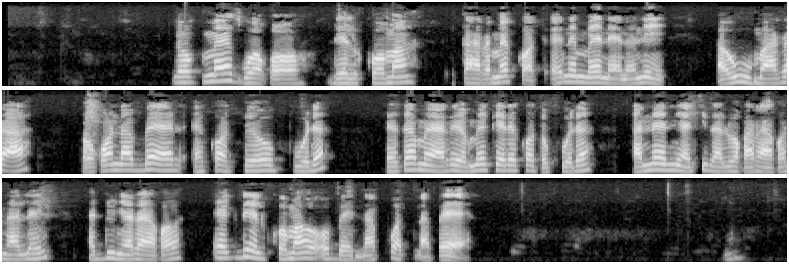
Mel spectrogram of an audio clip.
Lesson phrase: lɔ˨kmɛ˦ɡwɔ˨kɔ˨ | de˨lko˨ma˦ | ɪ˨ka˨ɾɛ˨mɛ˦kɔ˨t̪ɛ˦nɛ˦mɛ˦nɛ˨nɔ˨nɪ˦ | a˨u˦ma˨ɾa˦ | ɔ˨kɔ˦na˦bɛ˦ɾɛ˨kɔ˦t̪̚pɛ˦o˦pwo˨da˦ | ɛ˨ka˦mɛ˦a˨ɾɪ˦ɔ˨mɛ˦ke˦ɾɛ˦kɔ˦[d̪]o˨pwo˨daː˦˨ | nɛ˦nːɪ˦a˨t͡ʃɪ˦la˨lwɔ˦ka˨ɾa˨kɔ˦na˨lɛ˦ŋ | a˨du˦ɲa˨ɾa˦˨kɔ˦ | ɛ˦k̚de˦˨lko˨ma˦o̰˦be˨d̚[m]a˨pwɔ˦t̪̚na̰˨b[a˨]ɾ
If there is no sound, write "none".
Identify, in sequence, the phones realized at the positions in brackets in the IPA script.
t̪, n, ɛ˨

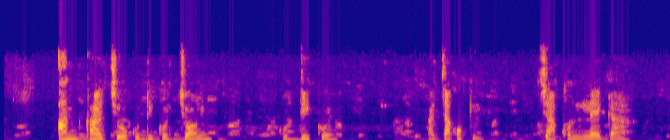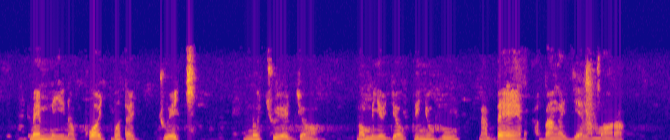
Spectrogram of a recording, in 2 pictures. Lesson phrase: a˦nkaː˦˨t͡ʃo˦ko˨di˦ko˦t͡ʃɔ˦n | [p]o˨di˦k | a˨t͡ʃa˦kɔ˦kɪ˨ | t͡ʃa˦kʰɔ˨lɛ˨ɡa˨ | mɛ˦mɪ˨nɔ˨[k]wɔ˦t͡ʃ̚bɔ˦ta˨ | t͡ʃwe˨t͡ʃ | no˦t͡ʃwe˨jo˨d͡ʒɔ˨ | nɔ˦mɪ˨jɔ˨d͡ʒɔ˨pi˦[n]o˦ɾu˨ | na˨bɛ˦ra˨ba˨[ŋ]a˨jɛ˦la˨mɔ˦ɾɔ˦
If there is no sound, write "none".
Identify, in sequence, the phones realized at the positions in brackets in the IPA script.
k, p, ɲ, ŋ

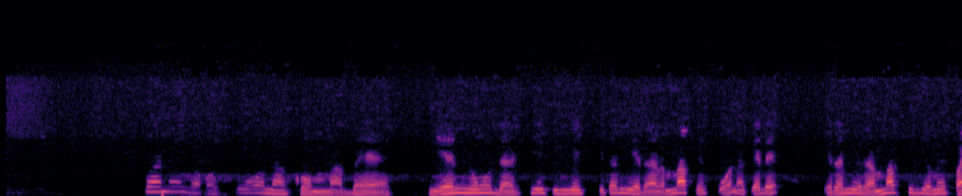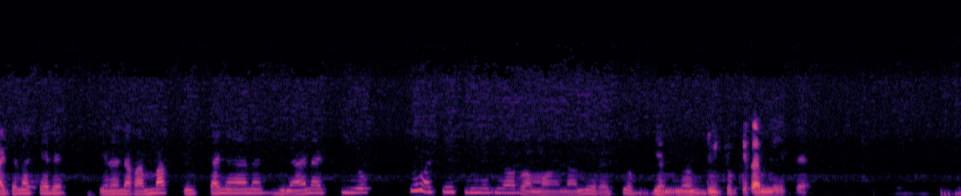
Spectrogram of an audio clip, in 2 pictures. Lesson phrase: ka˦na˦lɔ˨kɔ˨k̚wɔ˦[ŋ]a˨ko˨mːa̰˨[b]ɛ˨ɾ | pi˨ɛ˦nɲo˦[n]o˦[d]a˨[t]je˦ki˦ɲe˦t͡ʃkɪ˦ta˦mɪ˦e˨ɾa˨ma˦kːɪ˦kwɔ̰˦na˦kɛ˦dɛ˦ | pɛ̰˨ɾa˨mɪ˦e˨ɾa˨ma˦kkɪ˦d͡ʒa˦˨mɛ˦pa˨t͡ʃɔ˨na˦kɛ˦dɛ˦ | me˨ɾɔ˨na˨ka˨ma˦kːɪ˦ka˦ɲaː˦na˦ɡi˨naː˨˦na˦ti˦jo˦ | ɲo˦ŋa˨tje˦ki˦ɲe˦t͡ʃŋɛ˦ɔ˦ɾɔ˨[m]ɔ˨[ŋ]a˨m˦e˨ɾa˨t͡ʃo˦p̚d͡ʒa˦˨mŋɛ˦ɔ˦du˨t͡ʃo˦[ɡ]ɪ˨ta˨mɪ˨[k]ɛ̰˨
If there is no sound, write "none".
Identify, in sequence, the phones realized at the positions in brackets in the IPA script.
n, b, ŋ, d, t, m, n, k, t

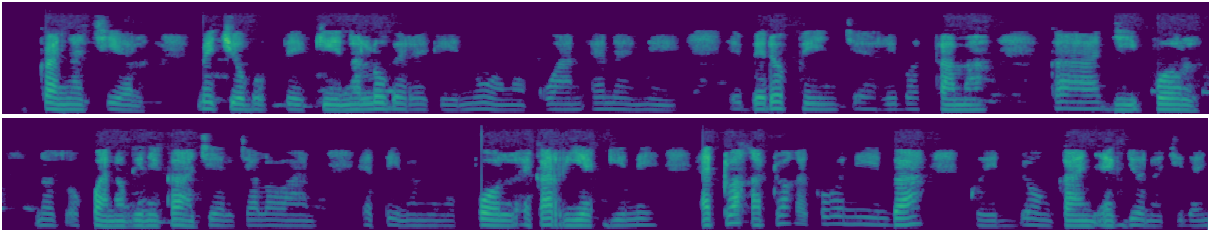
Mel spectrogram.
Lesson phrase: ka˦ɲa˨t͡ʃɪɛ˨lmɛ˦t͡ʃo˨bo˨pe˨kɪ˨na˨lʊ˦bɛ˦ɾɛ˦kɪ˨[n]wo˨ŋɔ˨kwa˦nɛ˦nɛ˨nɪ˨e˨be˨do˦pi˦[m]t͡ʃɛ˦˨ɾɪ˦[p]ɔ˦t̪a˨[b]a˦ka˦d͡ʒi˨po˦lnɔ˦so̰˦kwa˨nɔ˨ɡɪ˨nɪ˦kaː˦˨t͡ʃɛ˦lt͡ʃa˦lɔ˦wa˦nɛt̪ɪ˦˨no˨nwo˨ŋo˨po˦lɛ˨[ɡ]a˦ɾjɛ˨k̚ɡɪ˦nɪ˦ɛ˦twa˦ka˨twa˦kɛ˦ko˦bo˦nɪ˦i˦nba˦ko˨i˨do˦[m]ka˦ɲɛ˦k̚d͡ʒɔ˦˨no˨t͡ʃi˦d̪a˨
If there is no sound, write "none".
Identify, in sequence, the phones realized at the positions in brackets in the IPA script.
n, ɲ, b, m, k, ŋ

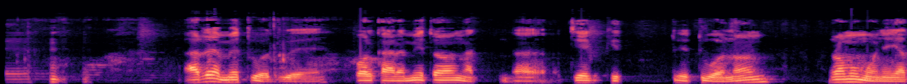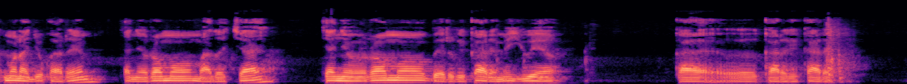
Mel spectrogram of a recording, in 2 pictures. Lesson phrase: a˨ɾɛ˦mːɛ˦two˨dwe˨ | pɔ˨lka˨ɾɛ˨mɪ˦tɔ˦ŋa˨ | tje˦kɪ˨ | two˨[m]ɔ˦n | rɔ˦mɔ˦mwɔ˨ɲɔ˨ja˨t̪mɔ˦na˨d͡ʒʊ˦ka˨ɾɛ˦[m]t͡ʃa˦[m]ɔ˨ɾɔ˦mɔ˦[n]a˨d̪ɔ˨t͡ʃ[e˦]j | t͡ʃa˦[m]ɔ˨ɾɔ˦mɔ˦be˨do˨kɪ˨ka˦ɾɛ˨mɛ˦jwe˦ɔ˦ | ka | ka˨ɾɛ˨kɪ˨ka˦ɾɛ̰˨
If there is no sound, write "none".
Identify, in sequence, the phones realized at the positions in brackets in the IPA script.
n, m, ɲ, m, a˦, ɲ

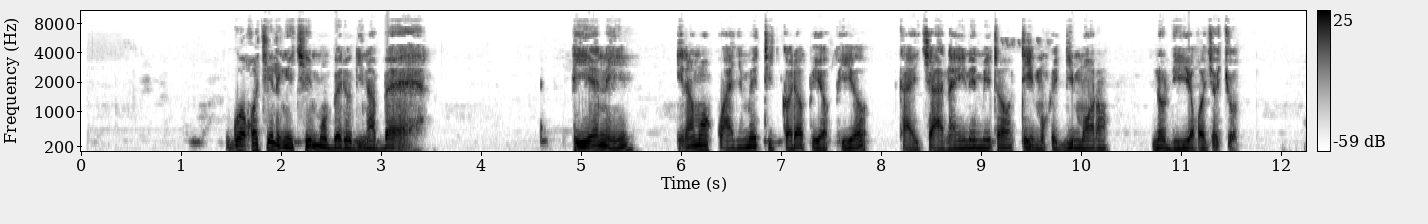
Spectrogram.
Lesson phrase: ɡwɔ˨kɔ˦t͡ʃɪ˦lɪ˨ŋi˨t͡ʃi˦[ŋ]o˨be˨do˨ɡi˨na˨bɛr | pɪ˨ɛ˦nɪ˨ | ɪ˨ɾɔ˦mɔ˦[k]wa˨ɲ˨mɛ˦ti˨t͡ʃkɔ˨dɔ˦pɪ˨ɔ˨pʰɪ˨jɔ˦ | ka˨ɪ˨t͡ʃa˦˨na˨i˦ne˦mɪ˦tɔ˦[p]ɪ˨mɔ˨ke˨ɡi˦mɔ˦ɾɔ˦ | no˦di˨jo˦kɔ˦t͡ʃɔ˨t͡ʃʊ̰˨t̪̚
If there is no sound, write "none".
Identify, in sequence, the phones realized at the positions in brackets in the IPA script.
m, k, t

